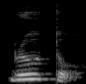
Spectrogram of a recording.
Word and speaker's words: ব্রত: একটি র ফালা আছে এখানে একইভাবে ব্রত সঠিক উচ্চারণ ব্রত এখানে তকার কেন হয়েছে এটি আমরা পরবর্তীতে জানবো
